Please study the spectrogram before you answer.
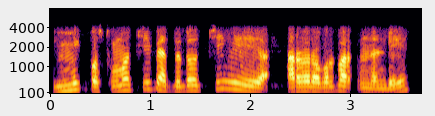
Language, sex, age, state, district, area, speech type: Telugu, male, 18-30, Andhra Pradesh, Konaseema, rural, conversation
